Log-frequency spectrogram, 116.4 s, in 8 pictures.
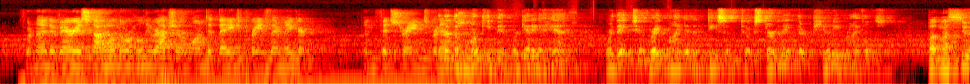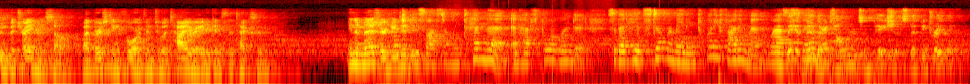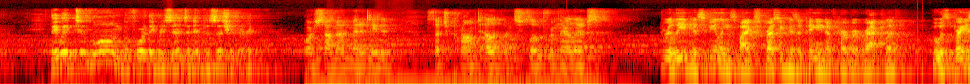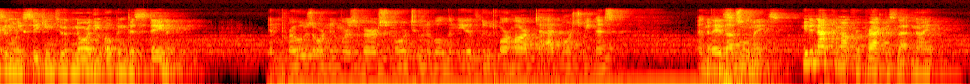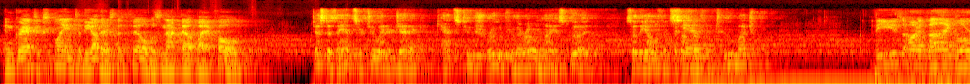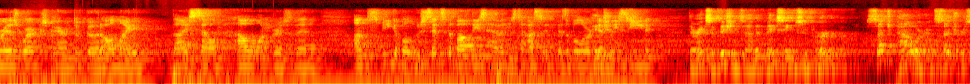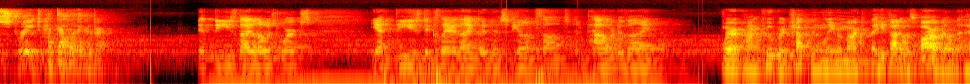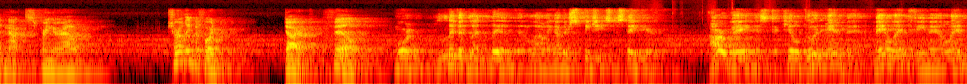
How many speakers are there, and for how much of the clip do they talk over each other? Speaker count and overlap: four, about 5%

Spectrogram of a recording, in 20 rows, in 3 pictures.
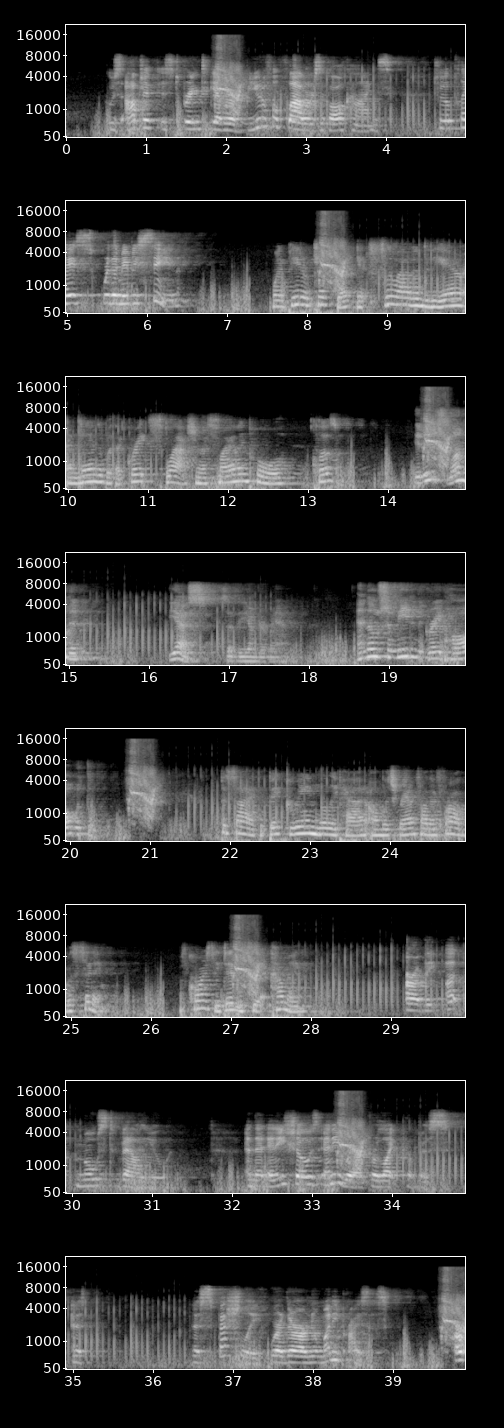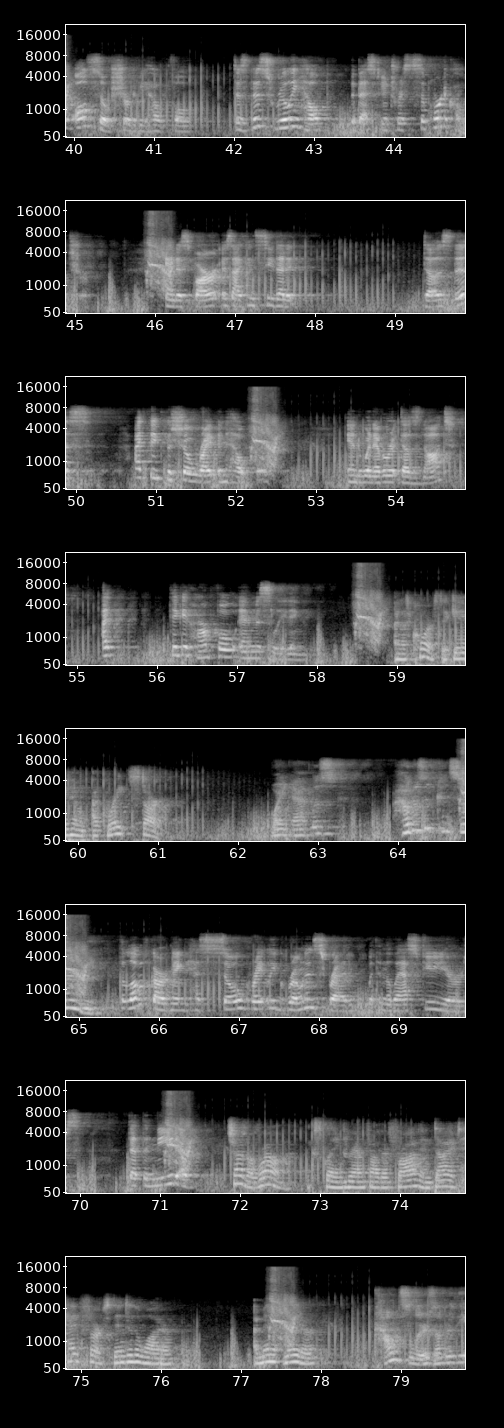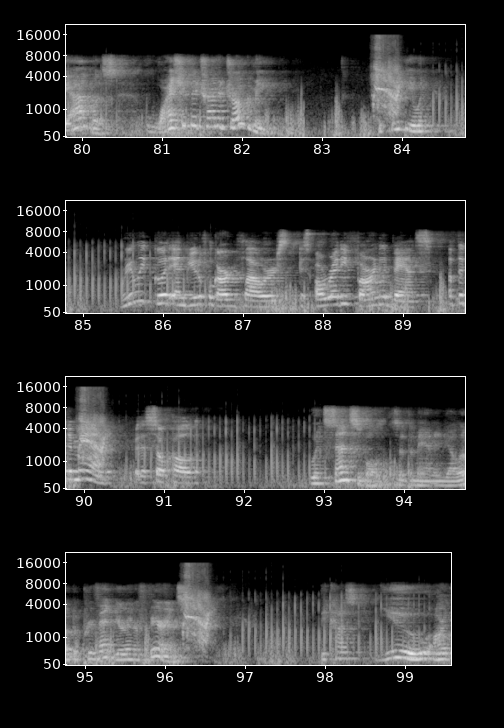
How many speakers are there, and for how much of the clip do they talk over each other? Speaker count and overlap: three, no overlap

